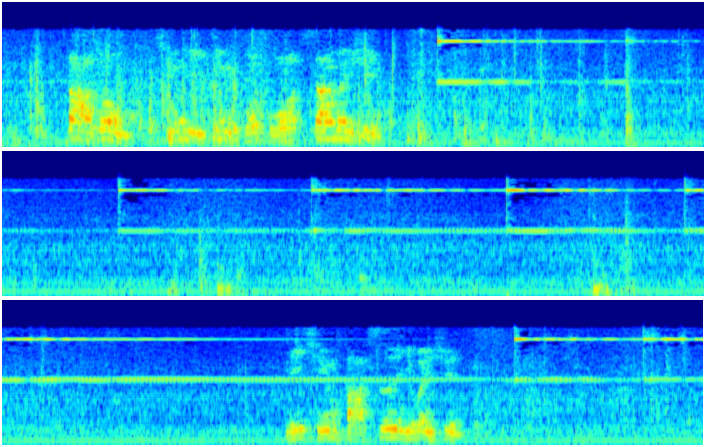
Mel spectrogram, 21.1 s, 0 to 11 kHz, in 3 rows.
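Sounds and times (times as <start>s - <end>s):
bowl bell ringing: 4.4s - 21.0s.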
